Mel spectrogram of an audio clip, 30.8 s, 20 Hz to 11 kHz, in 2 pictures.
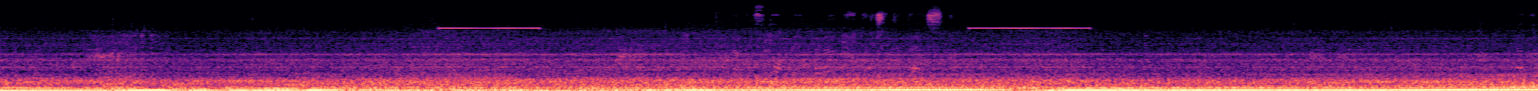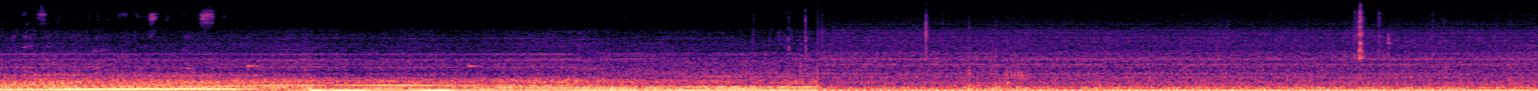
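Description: Inside a heavy truck's cab: the diesel engine running steadily under way, a low drone, with two short high electronic beeps about 4 and 10 seconds in. About three-quarters of the way through, the low rumble drops to a quieter, even engine note.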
